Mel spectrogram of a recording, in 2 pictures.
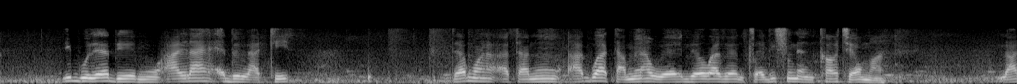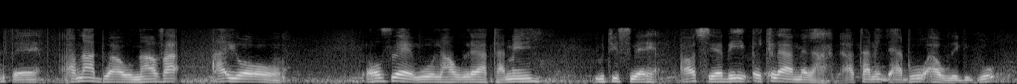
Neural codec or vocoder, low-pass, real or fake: codec, 16 kHz, 1 kbps, X-Codec, HuBERT features, trained on general audio; 5.4 kHz; fake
